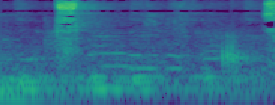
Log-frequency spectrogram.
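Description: A weightlifter's sharp, forceful breath about half a second in and a low grunt starting near the end, over gym music with a heavy bass beat.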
